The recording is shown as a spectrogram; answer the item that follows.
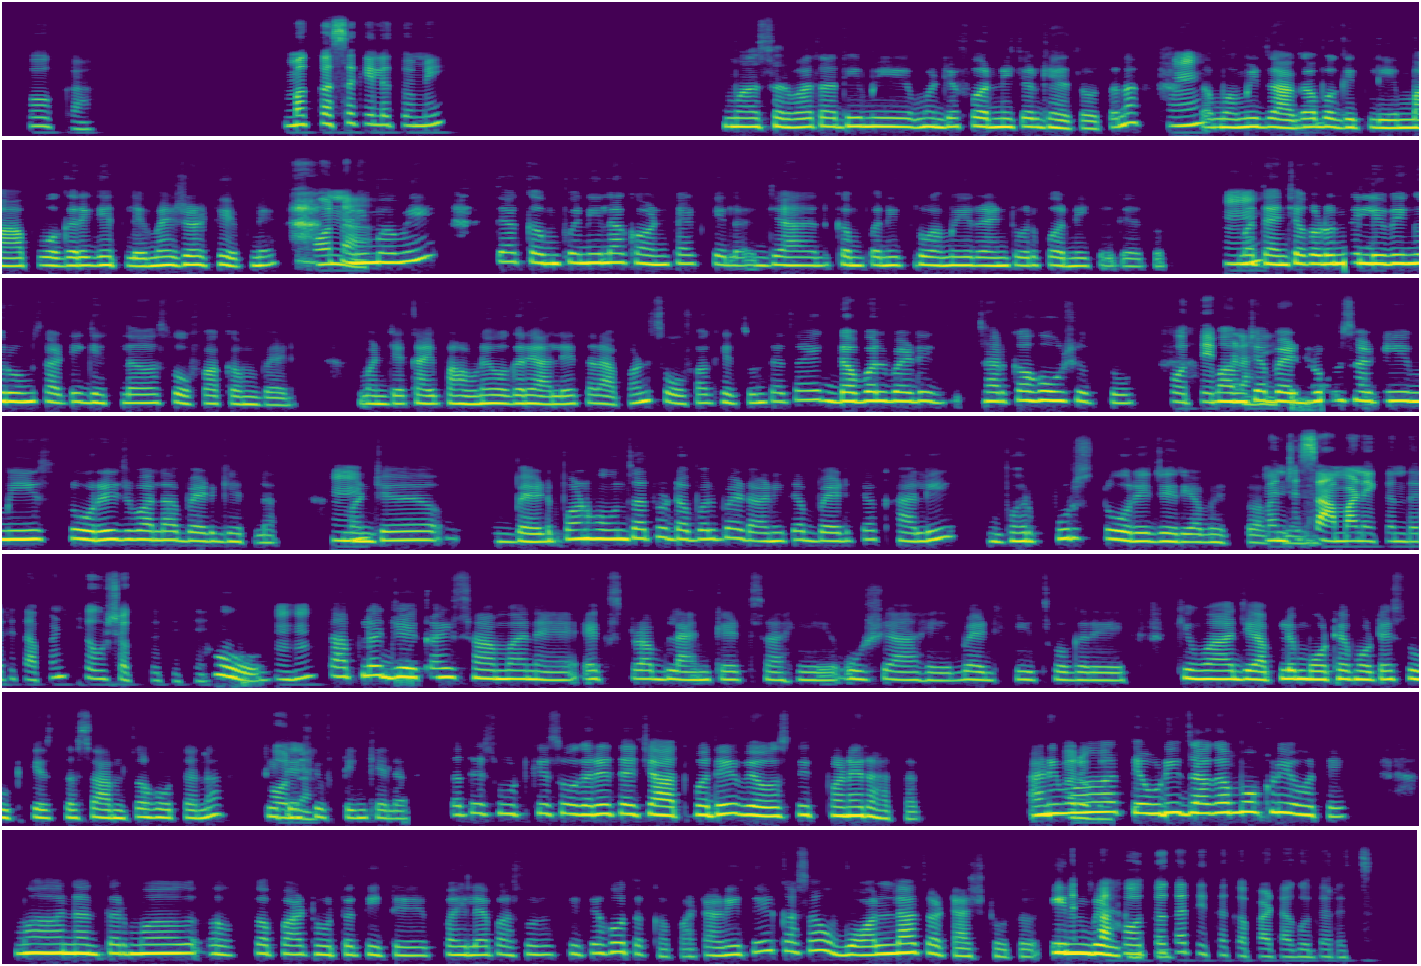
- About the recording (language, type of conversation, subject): Marathi, podcast, लहान घरात तुम्ही घर कसं अधिक आरामदायी करता?
- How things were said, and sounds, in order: laughing while speaking: "मेजर टेपने आणि मग मी"; in English: "कॉन्टॅक्ट"; in English: "थ्रू"; in English: "लिविंग रूमसाठी"; in English: "सोफा कम बेड"; in English: "डबल बेड"; in English: "बेडरूमसाठी"; in English: "स्टोरेजवाला"; in English: "डबल बेड"; in English: "स्टोरेज"; in English: "एक्स्ट्रा ब्लँकेट्स"; in English: "बेडशीट्स"; tapping; in English: "शिफ्टिंग"; in English: "वॉललाच अटॅच्ड"; in English: "इनबिल्ट"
